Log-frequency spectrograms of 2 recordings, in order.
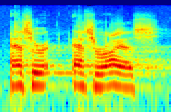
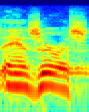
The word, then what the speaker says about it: Ahasuerus: The book of Esther opens, "Now it came to pass in the days of Ahasuerus," this is, wrong pronunciation. "Now it came to pass in the days of Ahasuerus," this is Ahasuerus, "which reigned from India even into Ethiopia, over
